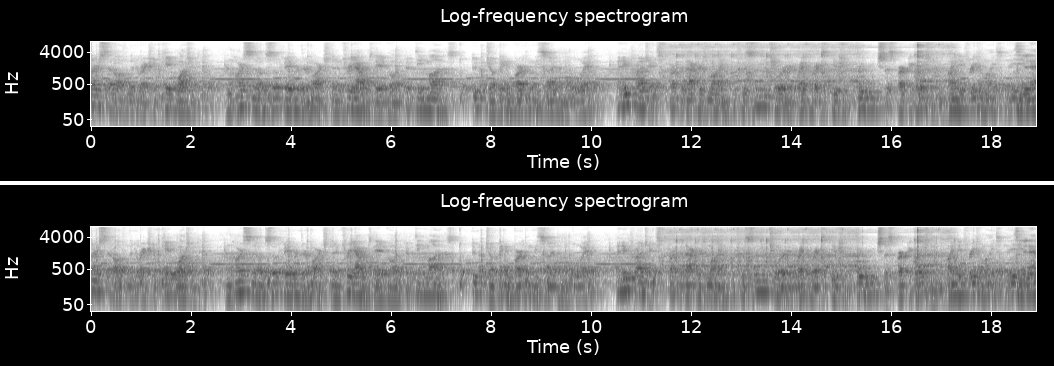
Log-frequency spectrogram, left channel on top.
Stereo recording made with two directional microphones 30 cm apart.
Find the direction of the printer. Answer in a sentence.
You can hear the printer on the right.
